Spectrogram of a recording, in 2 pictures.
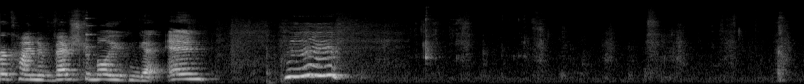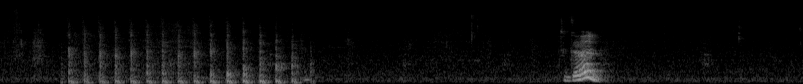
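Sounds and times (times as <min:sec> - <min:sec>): soft clicks of eating: 0:12.1 - 0:13.2, 0:14.7 - 0:16.0.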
